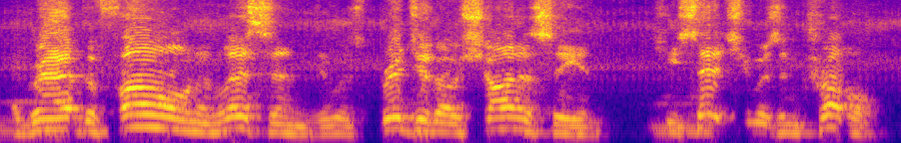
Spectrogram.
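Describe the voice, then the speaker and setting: Man playing a wry hard-boiled detective, slightly high-pitched. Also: animated, a little fast, fairly bright tone, soft background music, low-quality recording. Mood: hard-boiled narration. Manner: wry, terse, slangy. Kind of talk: old time radio detective drama, noir narration.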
